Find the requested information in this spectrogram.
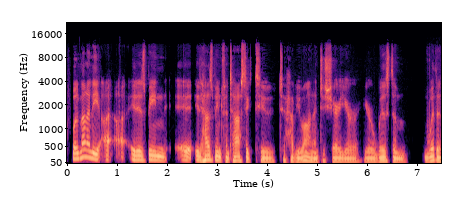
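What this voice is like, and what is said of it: Irish accent. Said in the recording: “I love listening to Irish people speak. I love the accent”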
